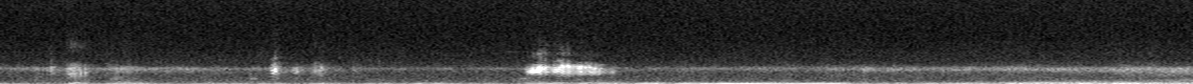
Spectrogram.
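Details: Cute kitten getting used to a black male cat: a single short, loud, strained meow-like cry near the middle, a few faint clicks before it, and a steady low hum and a thin constant tone throughout.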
